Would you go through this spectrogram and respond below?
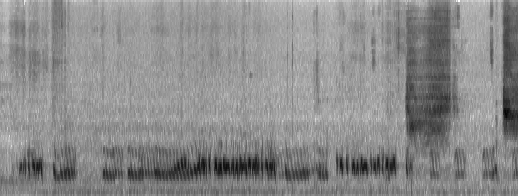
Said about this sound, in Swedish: Orrspel, något som man brukar höra tidigt på våren, men en lyssnare hörde av sig till oss tidigare här veckan och berättade att han hade hört orrspel i nordvästra Hälsingland förra lördagen.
